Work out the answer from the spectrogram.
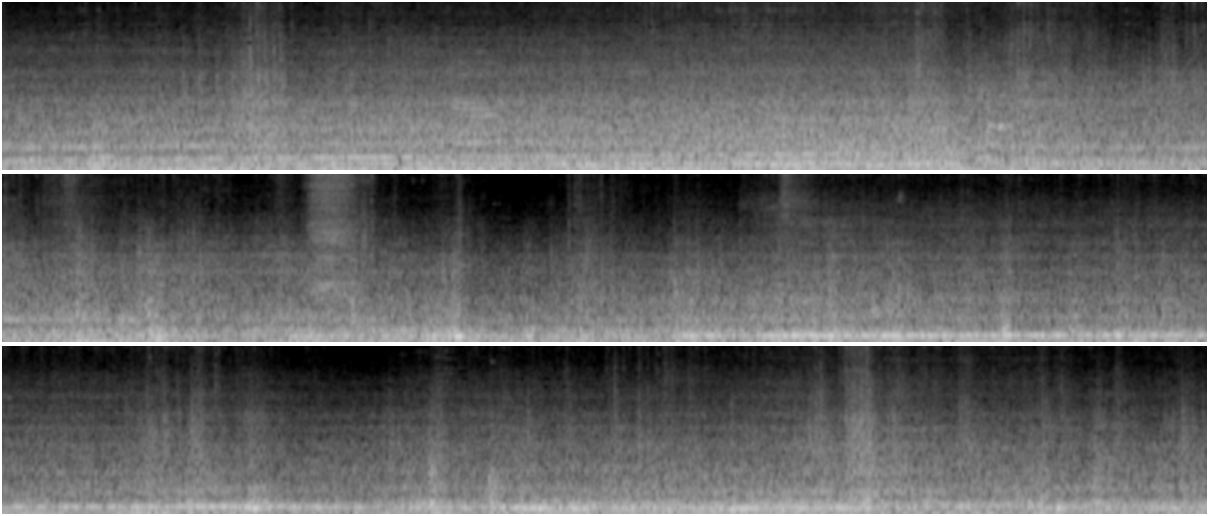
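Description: A train running, heard from on board. A drone rises in pitch over the first few seconds as it gathers speed, then holds steady, with a few sharp clacks from the wheels over the track.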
